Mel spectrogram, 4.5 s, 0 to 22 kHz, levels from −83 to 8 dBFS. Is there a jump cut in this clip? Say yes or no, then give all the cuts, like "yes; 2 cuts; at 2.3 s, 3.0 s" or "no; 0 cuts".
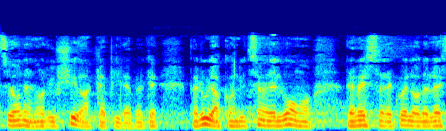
no; 0 cuts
